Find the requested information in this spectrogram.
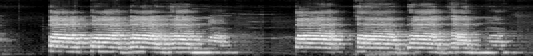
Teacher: इनमें सिर्फ ओंठ ही चल रहे हैं, आपस में स्पर्श हो रहे हैं ओंठ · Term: ओष्ठ ध्वनि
